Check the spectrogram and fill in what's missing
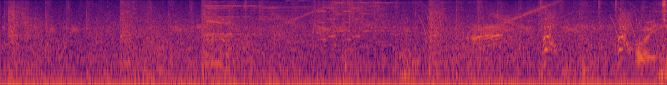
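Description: Sonic the Hedgehog game action as missiles are seized with psychokinesis, with whooshing launches, crashing impacts and explosive bursts over a continuous bed of game music and effects.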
